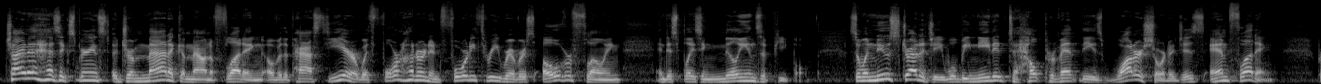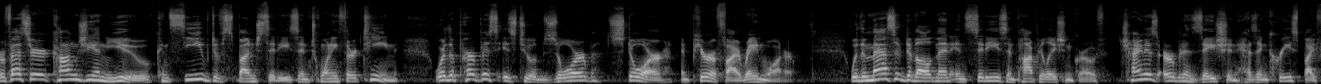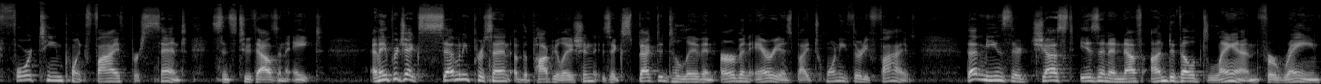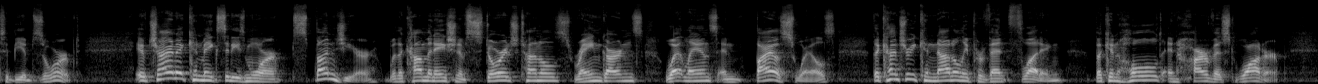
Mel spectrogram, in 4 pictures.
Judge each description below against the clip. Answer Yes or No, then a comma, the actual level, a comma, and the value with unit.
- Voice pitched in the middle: Yes, medium, 165 Hz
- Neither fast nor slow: Yes, average, 150 wpm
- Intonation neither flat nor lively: No, wide, 6.4 semitones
